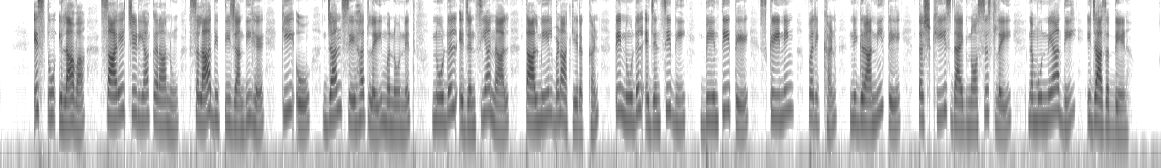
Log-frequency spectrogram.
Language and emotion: Punjabi, neutral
